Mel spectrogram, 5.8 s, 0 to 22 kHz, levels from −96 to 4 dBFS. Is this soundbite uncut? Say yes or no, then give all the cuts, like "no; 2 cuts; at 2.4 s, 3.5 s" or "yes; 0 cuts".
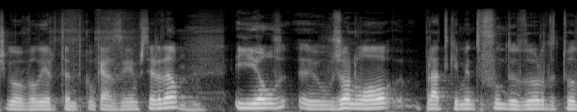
no; 3 cuts; at 0.9 s, 2.2 s, 4.8 s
